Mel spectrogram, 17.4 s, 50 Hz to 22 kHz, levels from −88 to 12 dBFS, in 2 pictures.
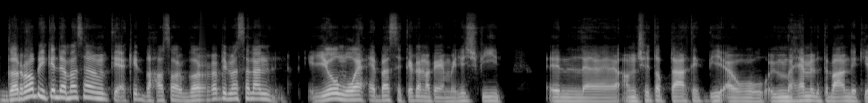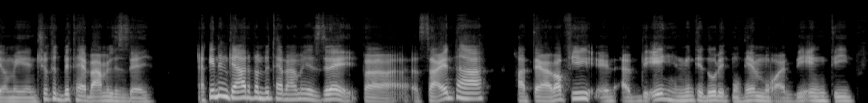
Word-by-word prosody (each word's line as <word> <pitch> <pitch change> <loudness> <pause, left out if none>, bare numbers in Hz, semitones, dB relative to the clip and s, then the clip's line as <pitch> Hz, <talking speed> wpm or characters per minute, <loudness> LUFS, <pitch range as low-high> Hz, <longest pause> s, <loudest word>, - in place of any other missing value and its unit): جرّبي 195 - +5
كده 215 -1 +5
مثلًا 210 +1 +3
وأنتِ 175 -4 0
أكيد 165 -3 -2
ده 130 - -2
حصل، 130 -2 -2
جرّبي 140 +8 0
مثلًا 175 - 0 0.2
يوم 150 +7 +3
واحد 140 -3 +2
بس 130 0 -1
كده 125 0 -1
ما 115 - 0
تعمليش 110 +1 -4
فيه 115 -1 -6 0.5
الأنشطة 105 +2 -2
بتاعتِك 115 0 0
دي، 115 +2 -4
أو 105 -2 -3
المهام 110 +3 0
اللي 120 -2 -2
بتبقى 110 0 0
عندِك 110 -3 -3
يوميًا، 100 -1 -3
شوفي 165 - -5
البيت 155 -3 -2
هيبقى 125 -3 +3
عامل 115 +1 0
إزاي؟ 100 -3 -5 0.4
أكيد 230 +2 +4
أنتِ 235 -5 +4
عارفة 200 0 +5
البيت 185 -1 -1
هيبقى 160 -2 0
عامل 165 +2 -2
إزاي. 155 +3 +1
فساعتها 180 -1 +1 0.3
هتعرفي 125 - +2 0.3
أ - - +1
قد 110 +1 -7
إيه 145 +3 +2
إن 120 +1 -3
أنتِ 130 0 -3
دورِك 125 -1 -1
مهم، 120 +3 -1
وقد 100 -1 -5
إيه 125 +2 -1
أنتِ 115 -1 -4
125 Hz, 170 wpm, -21 LUFS, 110-165 Hz, 0.5 s, جرّبي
